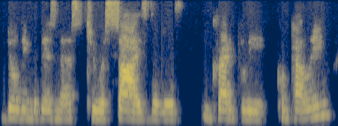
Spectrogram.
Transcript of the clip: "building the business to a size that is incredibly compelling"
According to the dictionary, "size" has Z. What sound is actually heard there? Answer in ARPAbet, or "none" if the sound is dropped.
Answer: Z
